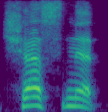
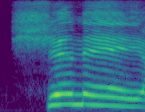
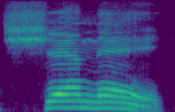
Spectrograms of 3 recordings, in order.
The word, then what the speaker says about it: Chesnet: and a pleasure to be here with chestnut is that the correct way to pronounce it no it's not it's pronounced shinnie but everybody gets it wrong shenei oh thank you for correcting it shannae thank you uh what's the best thing for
